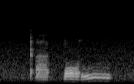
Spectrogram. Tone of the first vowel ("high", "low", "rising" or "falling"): low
